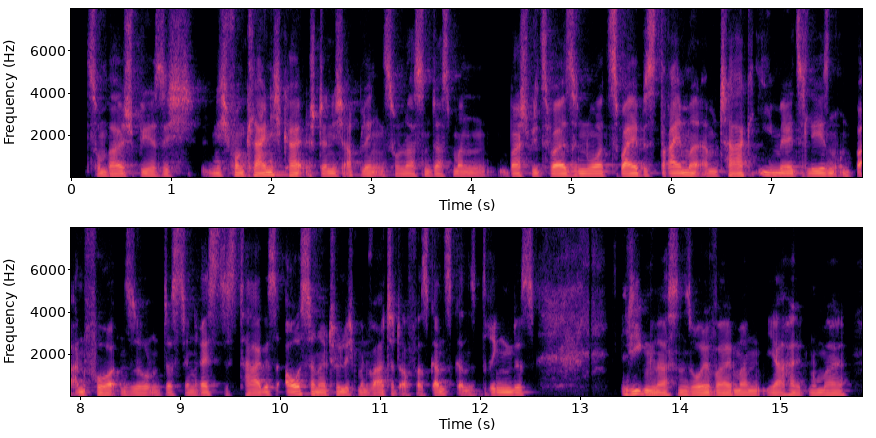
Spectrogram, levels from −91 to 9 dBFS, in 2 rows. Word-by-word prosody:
zum 100 -2 -3
Beispiel 100 +2 0
sich 100 +1 -5
nicht 105 +1 -3
von 110 -2 +2
Kleinigkeiten 115 -2 +3
ständig 100 -1 -1
ablenken 95 -1 -2
zu 90 - -5
lassen, 90 +1 -2
dass 90 0 -3
man 90 -4 -2
beispielsweise 100 -1 +2
nur 100 0 +3
zwei 100 +1 +5
bis 105 -1 -2
dreimal 105 +1 +3
am 95 0 -2
Tag 105 +2 0
E-Mails 105 -4 +1
lesen 105 +1 +2
und 95 - -8
beantworten 105 -4 +1
soll 95 +1 -2
und 95 +1 -8
das 100 - -3
den 95 0 -5
Rest 100 +1 -2
des - - -8
Tages, 105 +2 -2
außer 120 -1 +4
natürlich, 105 +1 -1
man 90 +1 -4
wartet - - -2
auf - - -6
was - - -4
ganz, 115 0 -1
ganz 80 +5 -5
Dringendes, 105 +1 0 0.8
liegen 120 -3 +2
lassen 90 +2 -1
soll, 95 +2 +2
weil 95 0 +1
man 95 0 0
ja 95 -1 -2
halt 100 -3 -4
nun 100 0 -2
mal 95 -1 -2
100 Hz, 180 wpm, -25 LUFS, 95-105 Hz, 0.8 s, zwei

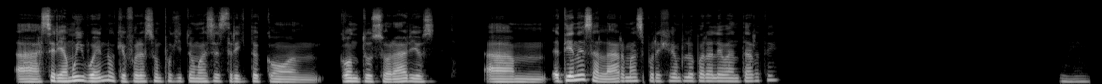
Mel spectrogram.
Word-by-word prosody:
Ah, 125 0 +2
sería 145 +1 +4
muy 180 +5 +4
bueno 165 +4 +2
que 150 -4 -3
fueras 140 +2 -1
un 155 - -2
poquito 145 0 -5
más 135 -1 -1
estricto 140 -2 -3
con 115 -6 -3 0.2
con 145 -1 +2
tus 135 -1 -1
horarios. 130 +1 0 0.5
Am, 125 -2 0 0.2
¿tienes 205 +3 +6
alarmas, 155 +5 0
por 155 -1 -4
ejemplo, 160 +1 -4
para 155 -1 -1
levantarte? 155 +6 -4 2.8
Ujú. 125 -1 -13
145 Hz, 120 wpm, -22 LUFS, 130-155 Hz, 2.8 s, tienes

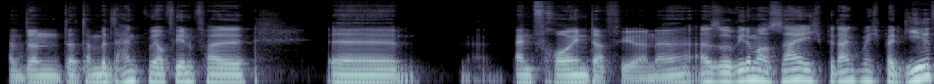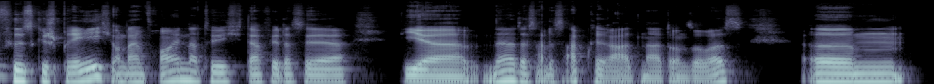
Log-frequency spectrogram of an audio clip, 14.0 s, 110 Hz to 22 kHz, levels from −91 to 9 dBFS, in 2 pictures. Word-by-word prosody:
Dann 95 0 0
da 95 - -2
dann 95 +1 -3
bedanken 105 +5 0
wir 110 -2 +2
auf 100 - -4
jeden 110 0 +3
Fall, 100 -2 +1 0.6
äh, 95 -1 +2 0.9
ein 95 -1 0
Freund 95 0 +2
dafür, 85 0 -4
ne? 90 +5 -2
Also, 115 +1 +2
wie - - +5
dem 145 -1 +6
auch 130 - +4
sei, 135 +5 +3
ich 130 -4 -3
bedanke 125 +3 0
mich 125 -1 -2
bei 105 - +1
dir 140 - +6
fürs 135 -8 +2
Gespräch 130 +8 +1
und 110 - -4
deinem 105 0 -2
Freund 125 +6 -2
natürlich 115 -2 -3
dafür, 100 +1 -4
dass 100 0 -7
er 95 -1 -2 0.4
dir, 90 -2 +2
ne, 125 +5 +1
das 110 -4 -4
alles 95 -2 -8
abgeraten 85 -9 -6
hat 80 -1 -6
und 85 - -5
so 85 0 -5
was. 115 +6 -5 0.5
Ähm, 110 0 +2
105 Hz, 180 wpm, -22 LUFS, 95-115 Hz, 0.9 s, dem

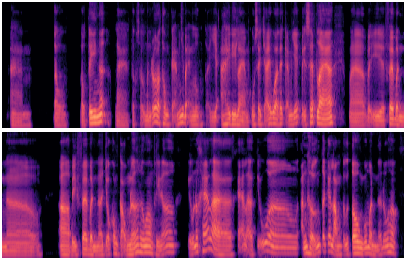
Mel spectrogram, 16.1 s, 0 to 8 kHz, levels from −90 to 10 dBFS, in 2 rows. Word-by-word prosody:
À. 85 -2 -8 0.6
Đầu 85 -1 -5 0.3
đầu 85 - -5
tiên 135 +9 +7
á 175 - +7 0.2
là 90 -2 -9
thực - - -14
sự - - -9
mình 100 - -2
rất 165 - +2
là - - +3
thông 115 -4 -2
cảm 105 - -7
với 155 - +3
bạn 100 -7 -3
luôn, 100 -1 -4
tại - - -17
vì 95 0 -6
ai 115 +5 -2
đi 115 -1 +2
làm 95 -4 -1
cũng 100 +4 -6
sẽ 110 0 -1
trải 105 - 0
qua 130 -2 +3
cái 120 - -2
cảm 105 -2 -4
giác 145 +5 -1
bị - - -4
sếp 155 -1 0
la 130 - +8
á, 145 - +4 0.3
mà 90 0 -3
bị 95 +3 -2
phê 120 - +8
bình, 95 -3 0
ờ, 95 -1 -4 0.5
ờ, 105 -1 +3
bị 100 0 -1
phê 115 - +5
bình 105 -3 0
ở 95 +1 -1
chỗ - - -1
công 125 -4 -3
cộng 105 - -2
nữa, 130 +9 +3
đúng 150 -1 +3
hông? 150 -3 +2
Thì 100 -2 -4
nó, 155 +9 -3 0.3
kiểu, - - -5
nó - - +2
khá 195 +5 0
là 100 - +3
khá - - -5
là, - - -2
kiểu, 195 - -3
ơ, 135 -6 0 0.3
ảnh 135 - +1
hưởng 145 +3 +1
tới 170 - -2
cái 180 - 0
lòng 100 -8 +2
tự 110 +3 -4
tôn 135 -1 +5
của 130 - 0
mình 120 -7 0
nữa, 105 - -6
đúng 145 +2 -2
hông? 150 -5 -1
105 Hz, 260 wpm, -21 LUFS, 95-135 Hz, 0.6 s, la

